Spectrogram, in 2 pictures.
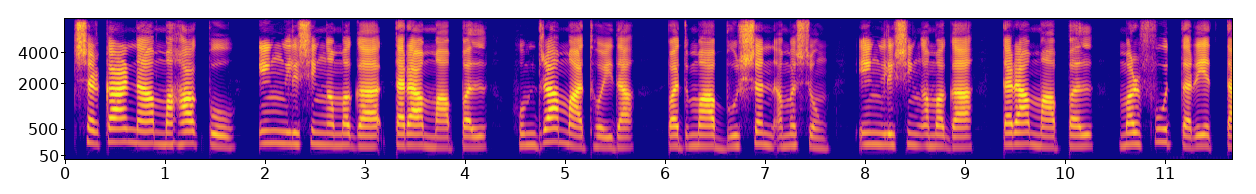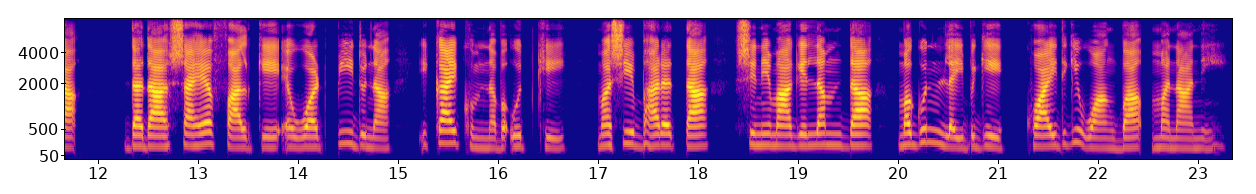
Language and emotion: Manipuri, neutral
